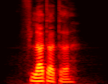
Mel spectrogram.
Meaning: inflection of flattern: 1. first/third-person singular preterite 2. first/third-person singular subjunctive II
- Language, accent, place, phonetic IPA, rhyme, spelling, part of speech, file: German, Germany, Berlin, [ˈflatɐtə], -atɐtə, flatterte, verb, De-flatterte.ogg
